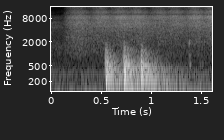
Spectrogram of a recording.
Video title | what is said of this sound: Final prep of the Ghibli body | what you can't see but you can hear is metal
